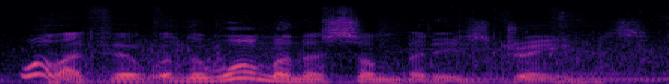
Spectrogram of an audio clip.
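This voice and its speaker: A man's voice: medium pitch, huge pitch swings, quick pace, music in the background. A man playing a grumbling, henpecked husband hawking fish on a beach in an amateur radio play. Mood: matter-of-fact.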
